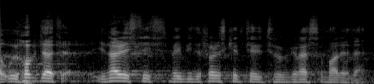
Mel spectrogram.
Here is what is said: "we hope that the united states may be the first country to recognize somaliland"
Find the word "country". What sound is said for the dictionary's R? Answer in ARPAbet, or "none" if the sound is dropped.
none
